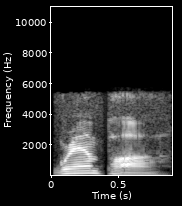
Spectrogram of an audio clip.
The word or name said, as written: grandpa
